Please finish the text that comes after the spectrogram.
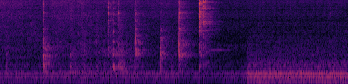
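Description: Blended tomato paste sautéing in oil in a pan for a kuzhambu, with several sharp spoon clanks and scrapes against the metal pan over a low steady sizzle that swells louder once stirring stops.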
